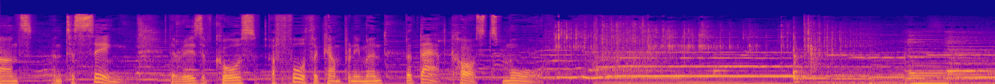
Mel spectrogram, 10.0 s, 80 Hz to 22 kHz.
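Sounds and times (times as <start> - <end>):
speech: 0.0 - 6.2
music in a busy room: 0.0 - 9.9
dice rattling in a cup: 5.4 - 8.7.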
